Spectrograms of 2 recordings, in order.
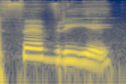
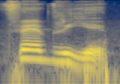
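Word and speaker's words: février: वीए then we have फ वी से इट एज़ फेबिए then again F ई वी आर आई ई आर फेब्रिए the next one is March.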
